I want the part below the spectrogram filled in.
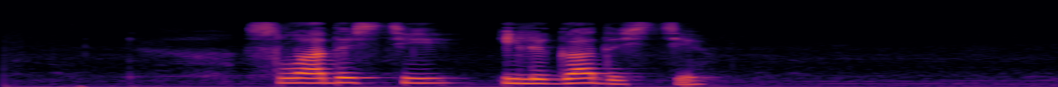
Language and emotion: Russian, neutral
